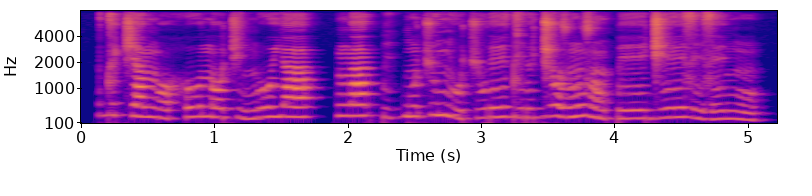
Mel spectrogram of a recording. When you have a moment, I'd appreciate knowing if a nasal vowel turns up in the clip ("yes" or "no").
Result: yes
